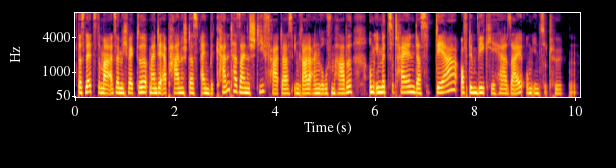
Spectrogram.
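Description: A woman hosting a true crime podcast, telling a case in a measured, scripted first-person narration. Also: on the low side, dry recording, studio quality.

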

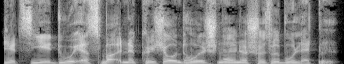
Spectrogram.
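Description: A man's voice: mid-range voice, animated, normal speed, a little mellow, no echo, studio quality, voice pushed up. A man voicing a cocky, bossy teenage male wolf with a thick Berlin dialect and brash slang.

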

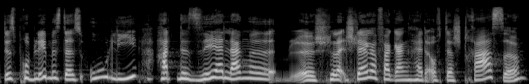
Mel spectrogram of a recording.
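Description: A woman co-hosts a comedy podcast, riffing through a made-up hostage scene. Her voice sits high and swings animatedly. The recording is dry and close. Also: moderate pace, no echo. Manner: lively, acts out a gruff kidnapper mid-chat. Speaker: podcast co-host. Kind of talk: comedic improvised role-play chat.

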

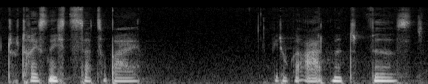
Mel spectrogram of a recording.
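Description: A woman leading a guided prayer meditation, speaking softly and often in a half-whisper with calm instructions. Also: deep voice, slow pace, gravelly, husky. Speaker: prayer leader.

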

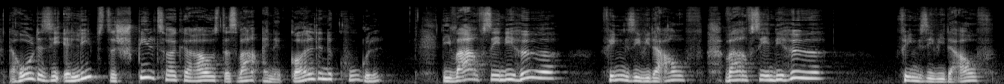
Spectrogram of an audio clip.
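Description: A woman's voice: low-pitched, a little mellow, slightly rough. A woman telling a fairy tale to children, speaking to them directly and expressively. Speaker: children's storyteller. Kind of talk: storytelling for children.

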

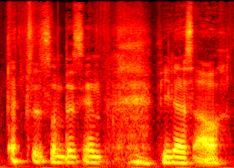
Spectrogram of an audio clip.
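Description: Gravelly-voiced man in casual podcast chat. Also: mid-range voice, warm tone. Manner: joking, nitpicky about word stress. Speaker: podcast co-host.

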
